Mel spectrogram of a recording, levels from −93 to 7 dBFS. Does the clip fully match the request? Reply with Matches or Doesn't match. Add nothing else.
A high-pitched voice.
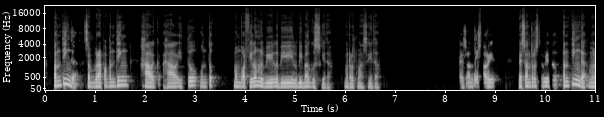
Doesn't match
